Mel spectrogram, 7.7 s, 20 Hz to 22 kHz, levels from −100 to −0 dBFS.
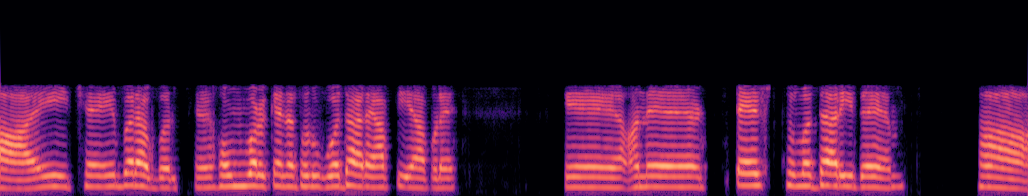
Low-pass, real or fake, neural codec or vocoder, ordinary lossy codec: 3.6 kHz; fake; codec, 16 kHz, 4.8 kbps, FACodec; none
